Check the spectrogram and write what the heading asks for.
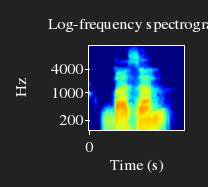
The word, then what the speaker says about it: bosom: Like me and bosom, I thought it was Awesome. bossum.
